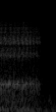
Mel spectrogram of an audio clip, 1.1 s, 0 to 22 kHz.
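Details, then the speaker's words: Vocal imitation of snoring by an impressionist in a 1985 TV interview: a single harsh, rattling inhaled snore lasting under a second, then quiet. "What other impressions can you do? I can do snoring."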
